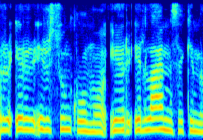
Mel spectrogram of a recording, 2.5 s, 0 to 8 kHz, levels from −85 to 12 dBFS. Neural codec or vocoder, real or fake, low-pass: vocoder, 22.05 kHz, 80 mel bands, HiFi-GAN; fake; 7.2 kHz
